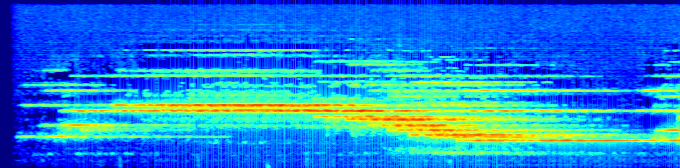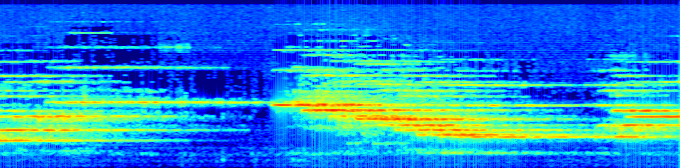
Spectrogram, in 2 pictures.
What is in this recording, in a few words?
Flute; Rogers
